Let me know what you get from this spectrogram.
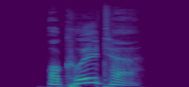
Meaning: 1. comparative degree of okkult 2. inflection of okkult: strong/mixed nominative masculine singular 3. inflection of okkult: strong genitive/dative feminine singular
- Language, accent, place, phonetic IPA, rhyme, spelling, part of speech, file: German, Germany, Berlin, [ɔˈkʊltɐ], -ʊltɐ, okkulter, adjective, De-okkulter.ogg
